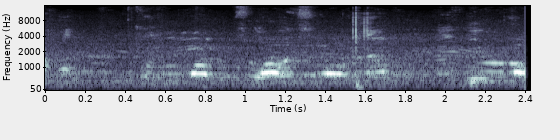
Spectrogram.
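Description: Voices of people talking in a gym hall, with a single sharp thump about three quarters of the way through.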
